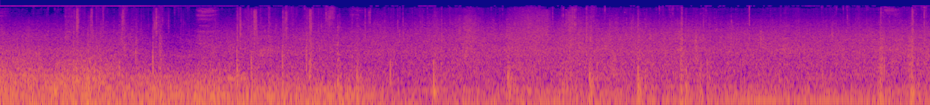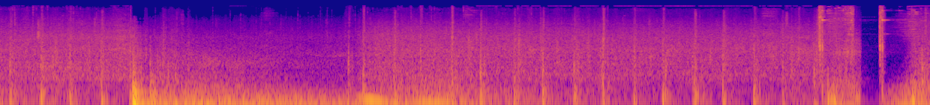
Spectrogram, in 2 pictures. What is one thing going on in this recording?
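Footsteps tread across a hard floor indoors.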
